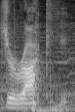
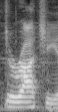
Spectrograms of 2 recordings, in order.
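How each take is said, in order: First: The middle consonant is a 'k' sound. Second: The middle consonant is a 'ch' sound. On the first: The speaker calls it wrong. "I said Jiraki" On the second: The speaker calls it right. "It's it's Jirachi, isn't it?"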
